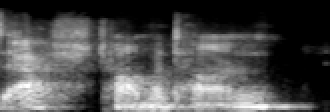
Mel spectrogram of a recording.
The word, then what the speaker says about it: Ashtomaton: I'm only on Instagram, which my name on there is Ashtomaton. – Perfect. – Like automaton. It's spelled like automaton, but with the first part of my name.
